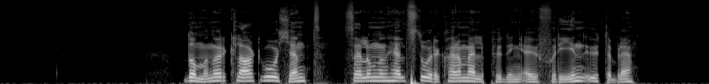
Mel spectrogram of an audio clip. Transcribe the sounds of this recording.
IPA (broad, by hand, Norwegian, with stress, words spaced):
ˈdɔmən ˈʋɑːɾ ˈklɑːʈ ˈɡuːˌçɛnt ˈsɛl ˈʊm ˈdɛn ˈhɛlt ˈstuːɾə kɑɾɑˈmɛlˌpʉdɪŋœʉfʊˌɾiːən ˈʉːtəˌbɽeː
